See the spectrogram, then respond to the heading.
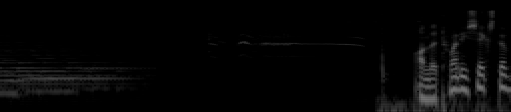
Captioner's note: rooster crows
